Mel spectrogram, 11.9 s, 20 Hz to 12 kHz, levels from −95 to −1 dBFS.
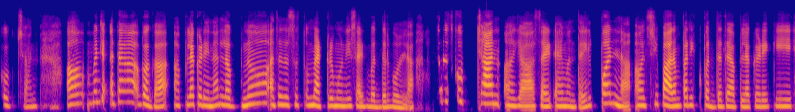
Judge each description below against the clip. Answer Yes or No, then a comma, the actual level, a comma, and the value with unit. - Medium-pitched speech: No, high, 220 Hz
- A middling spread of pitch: Yes, average, 4.5 semitones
